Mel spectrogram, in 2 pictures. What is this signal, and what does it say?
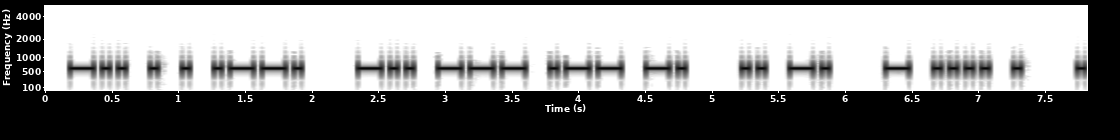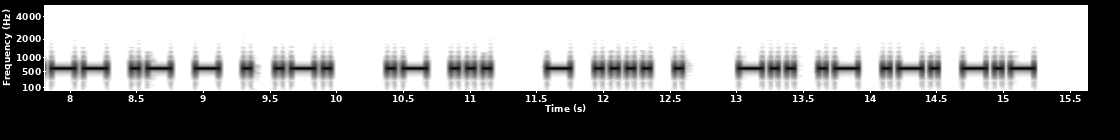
Morse code, heard as a keyed tone, about 20 wpm, 600 Hz. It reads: DEEP DOWN IN THE WATER AS THE DARK
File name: the old man and the sea part 2 20wpm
